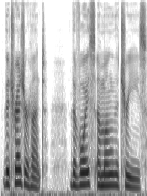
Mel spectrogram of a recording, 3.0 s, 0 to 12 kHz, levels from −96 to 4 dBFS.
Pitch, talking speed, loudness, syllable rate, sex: 185 Hz, 140 wpm, -17 LUFS, 5.0 syllables/s, female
